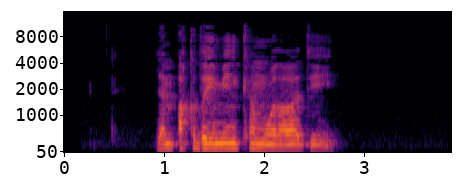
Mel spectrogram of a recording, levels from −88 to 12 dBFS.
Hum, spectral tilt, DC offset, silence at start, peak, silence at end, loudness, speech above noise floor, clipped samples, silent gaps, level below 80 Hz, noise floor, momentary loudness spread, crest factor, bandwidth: none; -7 dB/octave; under 0.1%; 0.95 s; -8 dBFS; 1.2 s; -24 LUFS; 54 dB; under 0.1%; none; -80 dBFS; -77 dBFS; 14 LU; 20 dB; 11 kHz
